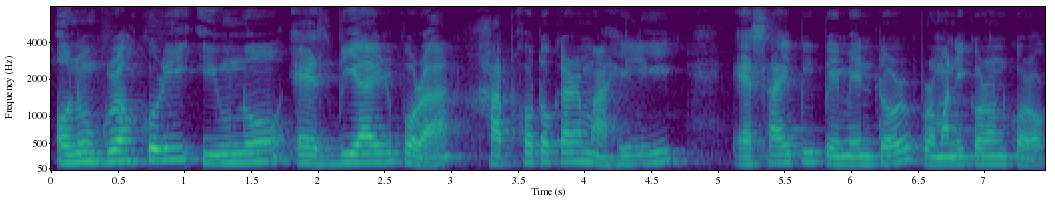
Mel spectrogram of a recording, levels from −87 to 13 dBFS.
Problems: constant background noise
